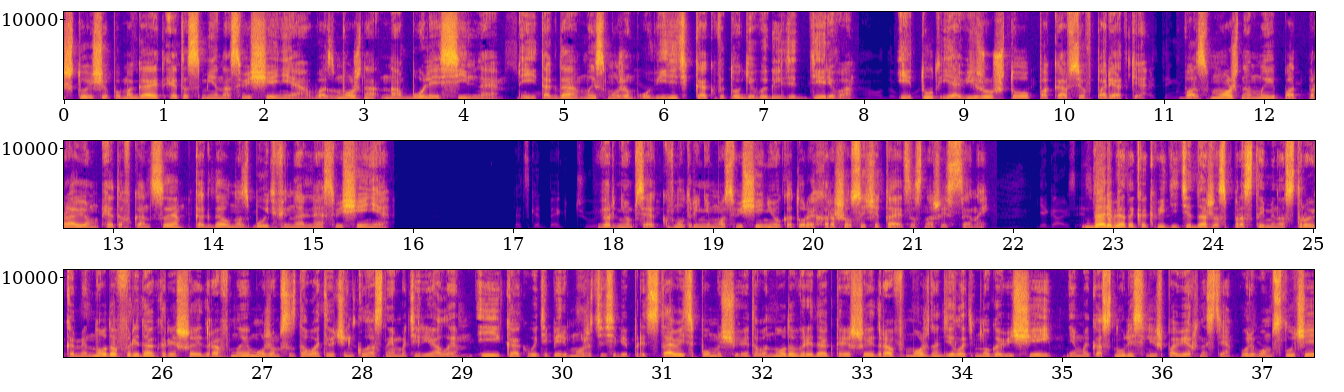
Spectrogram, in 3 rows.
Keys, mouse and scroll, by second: 5.1 middle click, 7.3-7.7 scroll, 7.7 middle click, 7.9 scroll up 1, 10.5 middle click, 19.2 middle click, 20.8 middle click.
